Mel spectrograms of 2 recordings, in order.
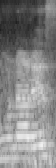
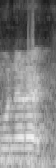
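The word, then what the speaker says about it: monarch: ক এর মত হয় সি এইচ আছে কিন্তু উচ্চারণটা কেমন হচ্ছে ক এর মত হচ্ছে যেমন যেমন দেখো এটা কি আছে বলতো এটা হচ্ছে মনারেস যদি উচ্চারণ করলে হবে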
